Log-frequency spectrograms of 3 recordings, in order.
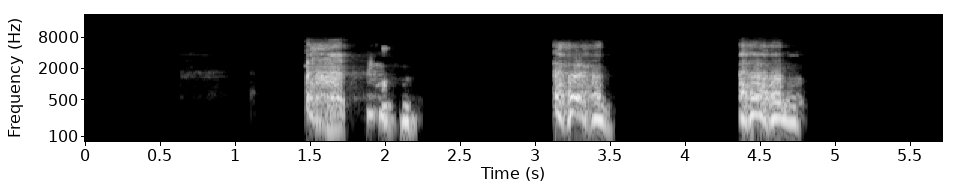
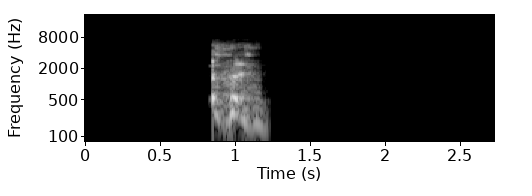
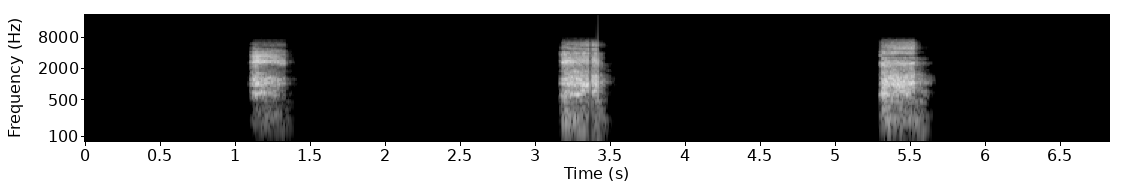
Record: {"three_cough_length": "5.7 s", "three_cough_amplitude": 32767, "three_cough_signal_mean_std_ratio": 0.38, "cough_length": "2.7 s", "cough_amplitude": 28633, "cough_signal_mean_std_ratio": 0.22, "exhalation_length": "6.8 s", "exhalation_amplitude": 30999, "exhalation_signal_mean_std_ratio": 0.26, "survey_phase": "beta (2021-08-13 to 2022-03-07)", "age": "45-64", "gender": "Male", "wearing_mask": "No", "symptom_cough_any": true, "symptom_runny_or_blocked_nose": true, "symptom_sore_throat": true, "symptom_fatigue": true, "symptom_change_to_sense_of_smell_or_taste": true, "symptom_other": true, "symptom_onset": "3 days", "smoker_status": "Never smoked", "respiratory_condition_asthma": false, "respiratory_condition_other": false, "recruitment_source": "Test and Trace", "submission_delay": "2 days", "covid_test_result": "Positive", "covid_test_method": "RT-qPCR"}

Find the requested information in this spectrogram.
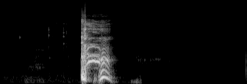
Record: {"cough_length": "2.5 s", "cough_amplitude": 32768, "cough_signal_mean_std_ratio": 0.28, "survey_phase": "beta (2021-08-13 to 2022-03-07)", "age": "18-44", "gender": "Male", "wearing_mask": "No", "symptom_fatigue": true, "symptom_headache": true, "smoker_status": "Ex-smoker", "respiratory_condition_asthma": false, "respiratory_condition_other": false, "recruitment_source": "Test and Trace", "submission_delay": "1 day", "covid_test_result": "Positive", "covid_test_method": "RT-qPCR"}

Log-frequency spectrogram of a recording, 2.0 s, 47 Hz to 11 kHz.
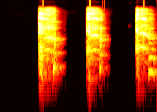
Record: {"three_cough_length": "2.0 s", "three_cough_amplitude": 29262, "three_cough_signal_mean_std_ratio": 0.5, "survey_phase": "alpha (2021-03-01 to 2021-08-12)", "age": "45-64", "gender": "Female", "wearing_mask": "No", "symptom_none": true, "smoker_status": "Ex-smoker", "respiratory_condition_asthma": false, "respiratory_condition_other": false, "recruitment_source": "REACT", "submission_delay": "1 day", "covid_test_result": "Negative", "covid_test_method": "RT-qPCR"}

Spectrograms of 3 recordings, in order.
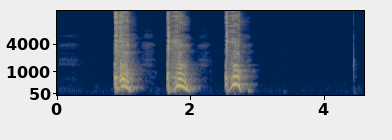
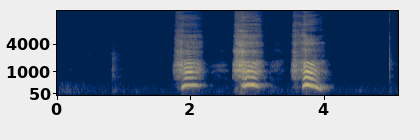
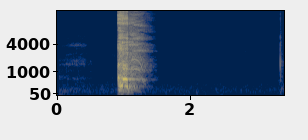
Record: {"three_cough_length": "4.6 s", "three_cough_amplitude": 32768, "three_cough_signal_mean_std_ratio": 0.34, "exhalation_length": "5.1 s", "exhalation_amplitude": 27578, "exhalation_signal_mean_std_ratio": 0.35, "cough_length": "3.4 s", "cough_amplitude": 32768, "cough_signal_mean_std_ratio": 0.22, "survey_phase": "beta (2021-08-13 to 2022-03-07)", "age": "65+", "gender": "Female", "wearing_mask": "No", "symptom_none": true, "smoker_status": "Never smoked", "respiratory_condition_asthma": false, "respiratory_condition_other": false, "recruitment_source": "REACT", "submission_delay": "3 days", "covid_test_result": "Negative", "covid_test_method": "RT-qPCR"}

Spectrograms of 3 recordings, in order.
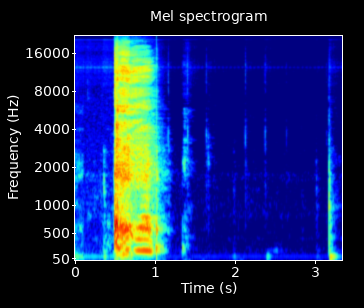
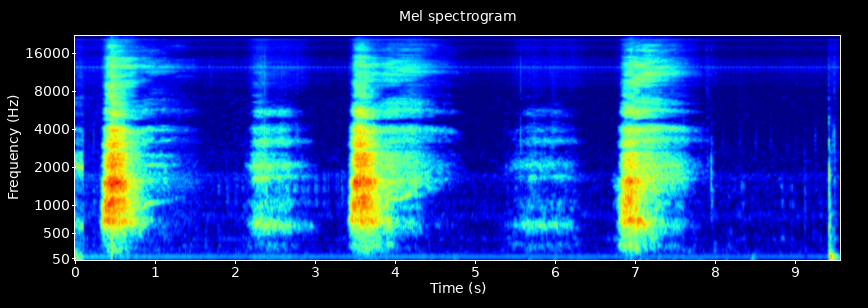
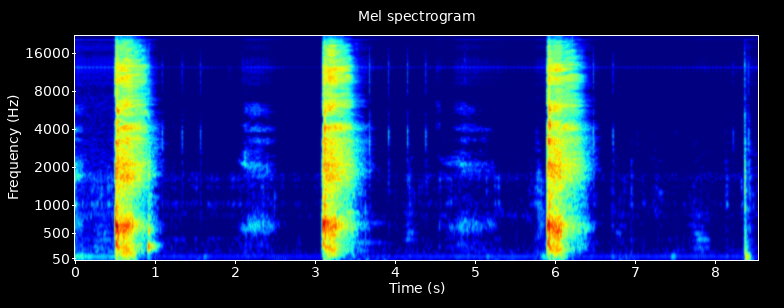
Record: {"cough_length": "3.3 s", "cough_amplitude": 32768, "cough_signal_mean_std_ratio": 0.29, "exhalation_length": "9.6 s", "exhalation_amplitude": 32768, "exhalation_signal_mean_std_ratio": 0.29, "three_cough_length": "8.5 s", "three_cough_amplitude": 32768, "three_cough_signal_mean_std_ratio": 0.25, "survey_phase": "beta (2021-08-13 to 2022-03-07)", "age": "65+", "gender": "Female", "wearing_mask": "No", "symptom_none": true, "smoker_status": "Never smoked", "respiratory_condition_asthma": false, "respiratory_condition_other": false, "recruitment_source": "REACT", "submission_delay": "1 day", "covid_test_result": "Negative", "covid_test_method": "RT-qPCR", "influenza_a_test_result": "Negative", "influenza_b_test_result": "Negative"}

